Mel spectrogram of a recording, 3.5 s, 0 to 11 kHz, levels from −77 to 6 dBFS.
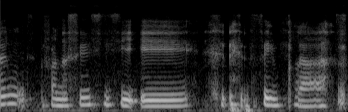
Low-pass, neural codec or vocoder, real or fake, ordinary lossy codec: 7.2 kHz; none; real; Opus, 32 kbps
